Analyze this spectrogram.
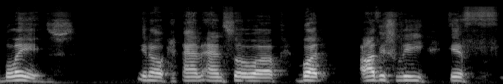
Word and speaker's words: Blades: In Spanish, the pronunciation is Blades, and we confirmed it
